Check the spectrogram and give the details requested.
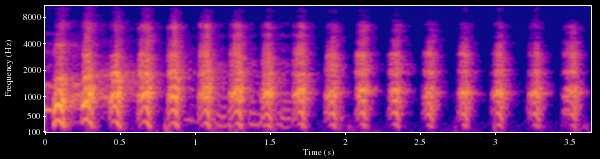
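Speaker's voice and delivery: long, helpless laughter dying away; real laughing fit. Real, not acted. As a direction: burst out laughing and keep going. Cracks up at the story.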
